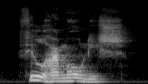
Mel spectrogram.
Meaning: philharmonic
- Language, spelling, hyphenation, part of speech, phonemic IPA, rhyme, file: Dutch, filharmonisch, fil‧har‧mo‧nisch, adjective, /ˌfil.ɦɑrˈmoː.nis/, -oːnis, Nl-filharmonisch.ogg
